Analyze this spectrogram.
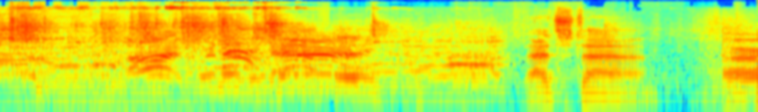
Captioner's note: cows moo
